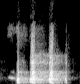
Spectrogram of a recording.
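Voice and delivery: short, high, breathy laugh. Real, not acted. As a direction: break off laughing at the memory. Laughs at own story.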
